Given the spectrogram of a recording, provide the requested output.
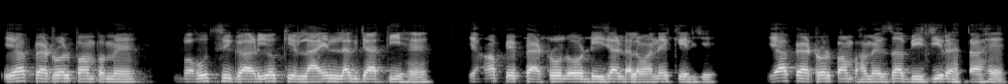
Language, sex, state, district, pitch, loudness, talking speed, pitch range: Hindi, male, Bihar, Jahanabad, 130 Hz, -14 LUFS, 160 wpm, 125-140 Hz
